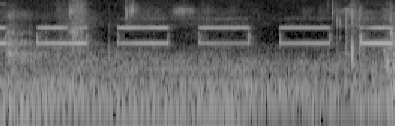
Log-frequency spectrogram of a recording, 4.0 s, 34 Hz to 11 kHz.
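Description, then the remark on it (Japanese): Steady electronic reversing beeps from a vehicle backing up a short way, five evenly spaced tones repeating about every 0.8 seconds, high-pitched and moderately loud over a constant low engine rumble. “ちょっとだけバックさせてくださいごめんなさいねよいしょ”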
